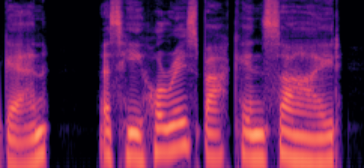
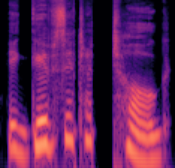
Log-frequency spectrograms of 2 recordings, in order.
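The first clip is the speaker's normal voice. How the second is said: usual speaking voice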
